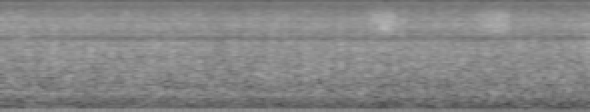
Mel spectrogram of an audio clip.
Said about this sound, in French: Il y a un petit avion qui passe au loin.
